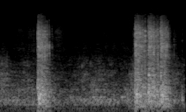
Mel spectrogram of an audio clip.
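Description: Small plane's engine sputtering as it runs out of fuel: two noisy bursts about a second apart, the second longer, over a steady low drone.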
